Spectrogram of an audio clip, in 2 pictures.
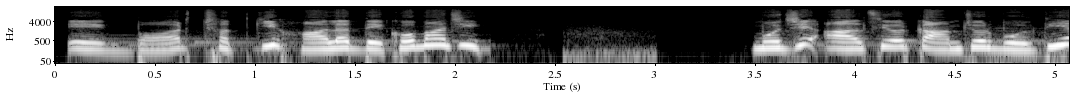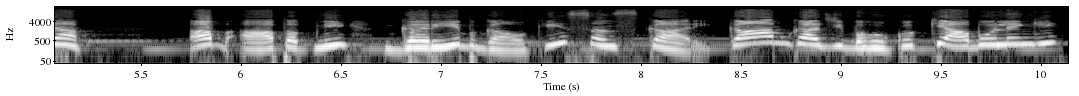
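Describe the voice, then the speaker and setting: A woman's voice: on the high side, lively intonation, a little slow. Woman as a resentful, lazy young daughter-in-law. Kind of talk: cartoon moral story dialogue.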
